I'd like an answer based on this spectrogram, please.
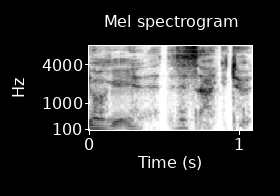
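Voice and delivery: very quiet, barely voiced, secretive whisper. Speaker re-enacting what they whispered to each other: retelling a whisper. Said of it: "like whispering to each other".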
